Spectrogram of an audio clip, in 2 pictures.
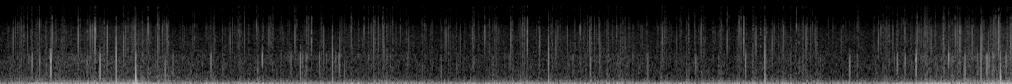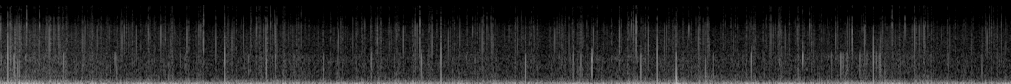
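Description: A steady fire burns, its firewood crackling and popping in frequent irregular snaps over a soft continuous rush, with no voices throughout.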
